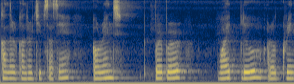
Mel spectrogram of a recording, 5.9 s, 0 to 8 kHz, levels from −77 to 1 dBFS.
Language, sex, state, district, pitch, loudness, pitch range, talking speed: Nagamese, female, Nagaland, Dimapur, 225 Hz, -17 LUFS, 215-235 Hz, 100 wpm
